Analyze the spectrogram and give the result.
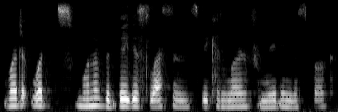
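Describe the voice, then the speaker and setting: A woman's voice: lowish voice, level tone, brisk, mellow, dry recording. A woman hosting a talk show interview, encouraging her guest with frequent affirmations. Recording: dry, slightly dull sound.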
